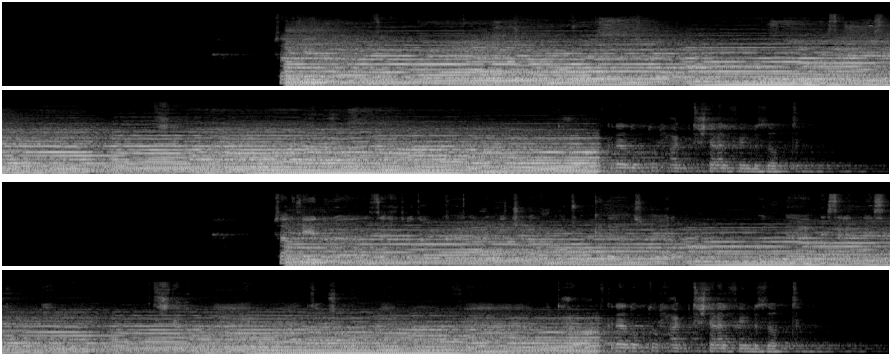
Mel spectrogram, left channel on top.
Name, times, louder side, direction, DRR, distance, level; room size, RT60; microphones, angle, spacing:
voice 1, 2.7-6.8 7.3-13.2 13.5-16.9, right 1 dB, 20° right, 5 dB, 1.2 m, -32 dB
sound 1, 2.8-14.9, left 4 dB, 60° left, 0.5 m, -18 dB
24.5 x 23.5 x 7.1 m, 2.5 s
head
